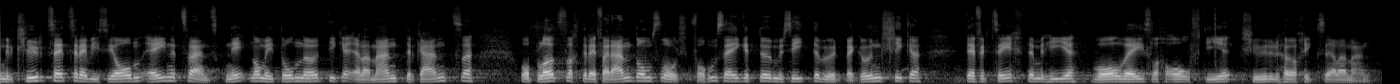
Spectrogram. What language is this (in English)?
Swiss German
